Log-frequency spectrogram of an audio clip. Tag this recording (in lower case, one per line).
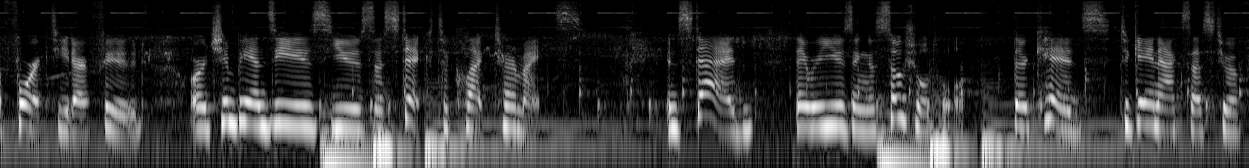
speech
music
